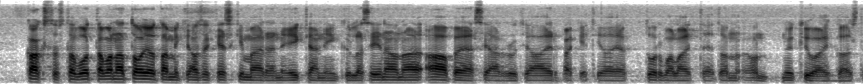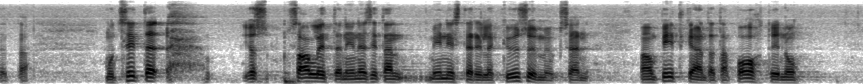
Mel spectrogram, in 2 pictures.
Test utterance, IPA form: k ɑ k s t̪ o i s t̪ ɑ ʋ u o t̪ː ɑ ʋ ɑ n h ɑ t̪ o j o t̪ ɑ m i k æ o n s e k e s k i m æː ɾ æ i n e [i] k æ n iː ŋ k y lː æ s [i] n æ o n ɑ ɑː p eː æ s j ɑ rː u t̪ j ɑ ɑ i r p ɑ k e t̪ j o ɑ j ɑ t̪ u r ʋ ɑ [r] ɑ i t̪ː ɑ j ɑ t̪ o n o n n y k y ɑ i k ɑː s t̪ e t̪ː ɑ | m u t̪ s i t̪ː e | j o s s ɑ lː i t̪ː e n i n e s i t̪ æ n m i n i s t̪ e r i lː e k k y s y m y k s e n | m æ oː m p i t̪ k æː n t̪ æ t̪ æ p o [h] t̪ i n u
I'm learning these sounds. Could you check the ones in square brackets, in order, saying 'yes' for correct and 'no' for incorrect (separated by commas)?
yes, no, no, yes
